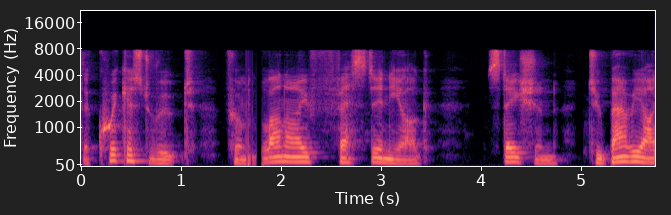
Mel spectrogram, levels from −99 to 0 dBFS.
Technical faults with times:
1.66-1.85 packet loss on an ADPCM call

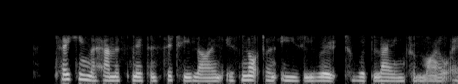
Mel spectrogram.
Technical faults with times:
0.00-4.59 G.723.1 codec

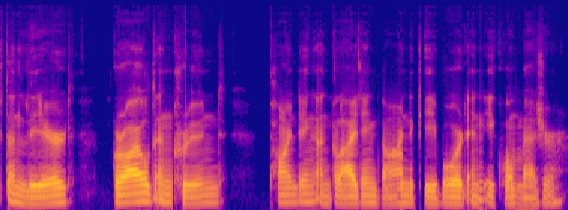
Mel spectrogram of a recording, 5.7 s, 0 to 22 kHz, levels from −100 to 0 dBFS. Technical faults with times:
1.65-1.73 burst of packet loss
2.15-2.19 short concealed packet loss
3.63-4.25 repeated packet loss (robotic sound)
4.79-4.84 short concealed packet loss
5.14-5.18 short concealed packet loss

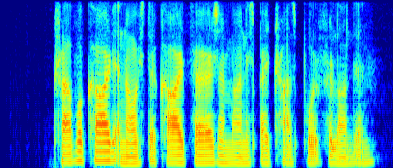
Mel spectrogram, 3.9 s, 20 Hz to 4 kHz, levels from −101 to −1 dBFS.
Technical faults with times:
none

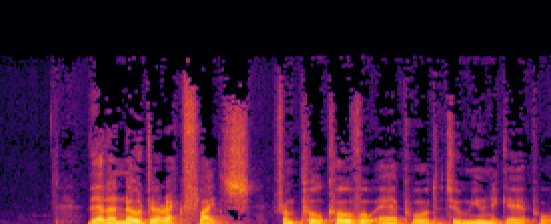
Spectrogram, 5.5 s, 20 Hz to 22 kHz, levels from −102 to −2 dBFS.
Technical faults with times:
0.00-5.51 generation loss

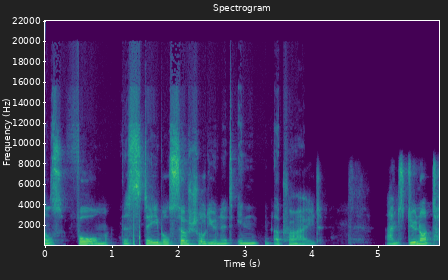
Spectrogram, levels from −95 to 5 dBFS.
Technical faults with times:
1.32-1.43 loud pop
3.11-3.31 call audio freeze
3.55-3.58 short concealed packet loss
3.90-5.92 call bitrate drop

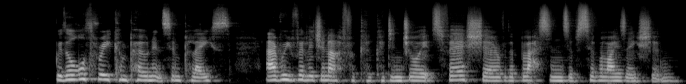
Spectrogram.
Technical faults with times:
3.04-6.87 periodic clock jitter

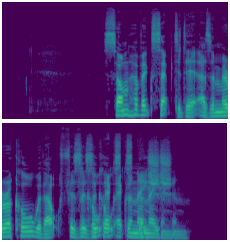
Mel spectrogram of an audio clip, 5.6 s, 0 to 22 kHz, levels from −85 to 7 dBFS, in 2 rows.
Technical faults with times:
3.75-5.65 doubled audio track

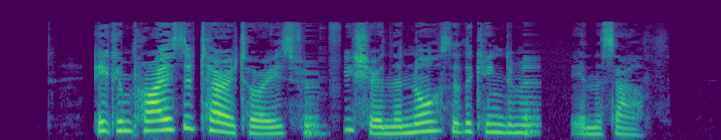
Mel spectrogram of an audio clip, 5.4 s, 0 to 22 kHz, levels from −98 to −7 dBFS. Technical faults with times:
0.00-5.41 low-delay AAC compression
2.31-2.67 AAC frame loss with concealment
3.95-4.37 AAC frame loss with concealment

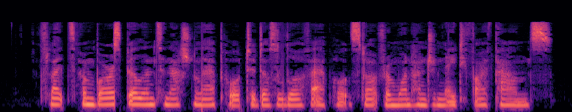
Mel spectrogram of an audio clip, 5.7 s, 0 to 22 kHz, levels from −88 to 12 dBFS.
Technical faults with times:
0.00-5.72 Vorbis compression
1.15 dropped buffer (overrun)
2.03 dropped buffer (overrun)
2.21 pre-echo
2.84 dropped buffer (overrun)

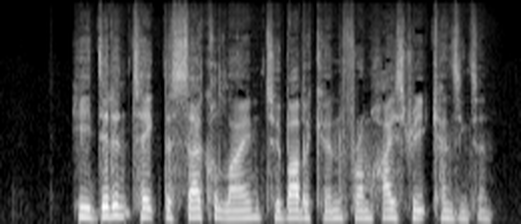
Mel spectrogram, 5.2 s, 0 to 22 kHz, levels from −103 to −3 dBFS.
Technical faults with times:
none

